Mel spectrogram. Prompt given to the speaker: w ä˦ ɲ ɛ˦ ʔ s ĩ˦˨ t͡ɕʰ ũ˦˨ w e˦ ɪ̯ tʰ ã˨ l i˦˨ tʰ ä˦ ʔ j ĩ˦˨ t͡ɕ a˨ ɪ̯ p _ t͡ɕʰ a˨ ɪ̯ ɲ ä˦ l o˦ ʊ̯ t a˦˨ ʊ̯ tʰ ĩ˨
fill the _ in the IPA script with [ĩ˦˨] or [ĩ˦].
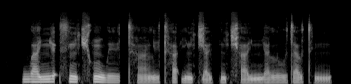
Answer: ĩ˦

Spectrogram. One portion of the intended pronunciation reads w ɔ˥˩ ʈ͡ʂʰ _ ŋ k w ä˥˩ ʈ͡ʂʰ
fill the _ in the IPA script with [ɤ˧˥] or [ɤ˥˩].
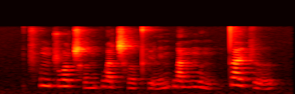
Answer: ɤ˧˥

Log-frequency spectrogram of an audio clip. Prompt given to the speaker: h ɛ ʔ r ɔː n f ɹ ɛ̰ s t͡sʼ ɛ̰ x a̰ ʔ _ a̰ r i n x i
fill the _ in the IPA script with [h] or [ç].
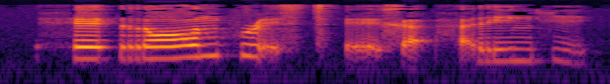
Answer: h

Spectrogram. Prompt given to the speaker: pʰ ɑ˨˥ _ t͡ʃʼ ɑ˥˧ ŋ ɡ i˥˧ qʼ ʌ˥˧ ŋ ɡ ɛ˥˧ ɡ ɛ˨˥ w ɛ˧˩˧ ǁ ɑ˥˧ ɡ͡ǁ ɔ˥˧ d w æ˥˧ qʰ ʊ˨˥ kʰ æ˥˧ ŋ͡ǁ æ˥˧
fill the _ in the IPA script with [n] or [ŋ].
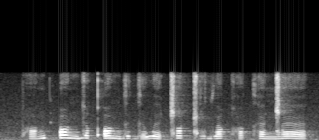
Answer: ŋ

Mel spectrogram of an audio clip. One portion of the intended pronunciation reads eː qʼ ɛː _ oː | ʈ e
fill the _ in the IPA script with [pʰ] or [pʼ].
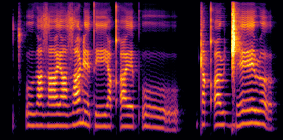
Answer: pʼ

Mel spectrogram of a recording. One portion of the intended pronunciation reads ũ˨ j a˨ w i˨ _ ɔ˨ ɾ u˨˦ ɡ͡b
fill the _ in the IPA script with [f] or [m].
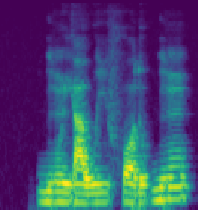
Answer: f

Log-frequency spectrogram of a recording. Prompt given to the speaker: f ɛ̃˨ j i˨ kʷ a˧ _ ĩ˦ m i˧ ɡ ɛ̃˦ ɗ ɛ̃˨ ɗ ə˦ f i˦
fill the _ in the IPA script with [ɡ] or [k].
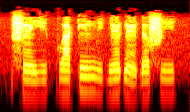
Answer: k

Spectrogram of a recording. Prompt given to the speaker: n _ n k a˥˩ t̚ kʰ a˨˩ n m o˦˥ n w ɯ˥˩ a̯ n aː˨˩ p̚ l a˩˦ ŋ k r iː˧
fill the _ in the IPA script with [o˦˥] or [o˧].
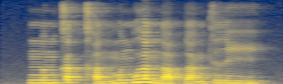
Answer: o˦˥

